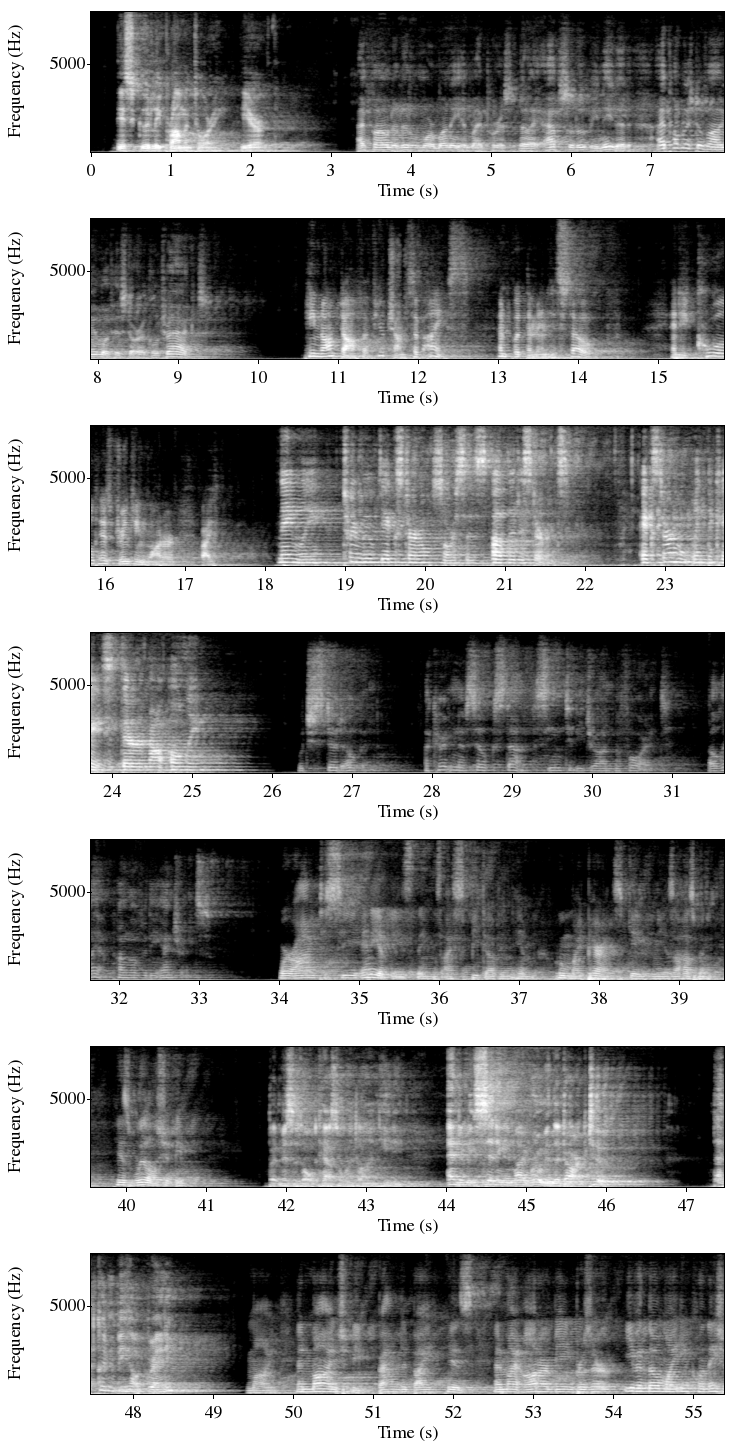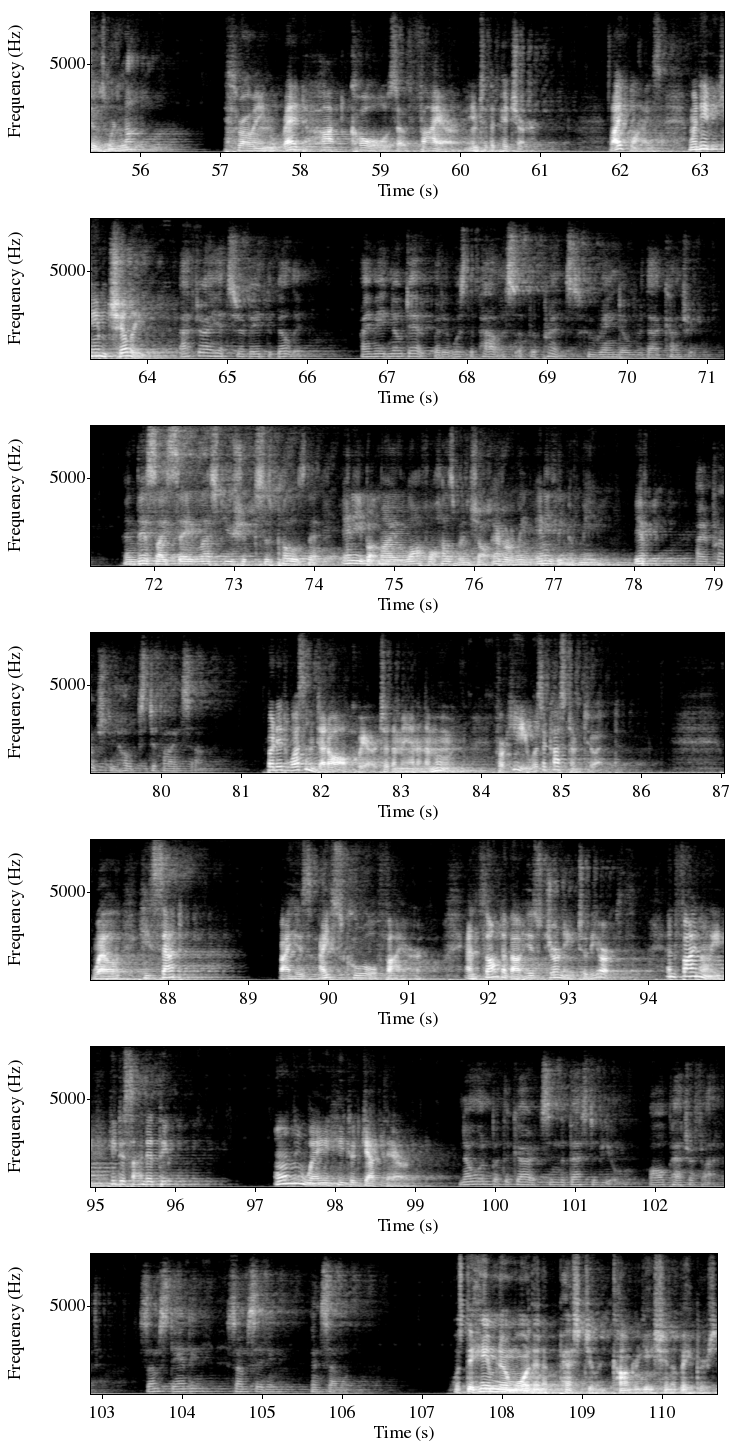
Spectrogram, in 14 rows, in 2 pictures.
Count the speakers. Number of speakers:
seven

